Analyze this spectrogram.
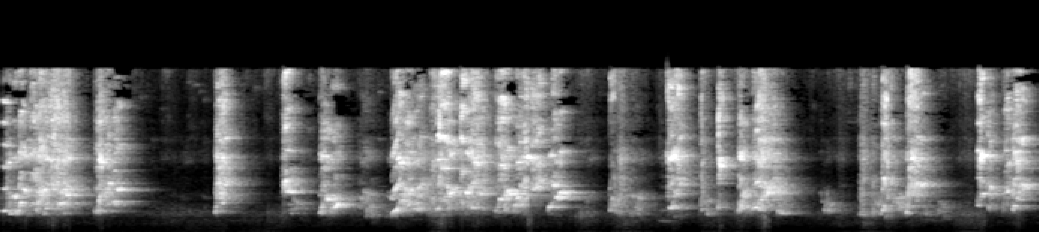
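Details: Lovebirds during breeding season uttering many sharp, high, scratchy chirps in irregular bursts, with short pauses between the clusters.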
